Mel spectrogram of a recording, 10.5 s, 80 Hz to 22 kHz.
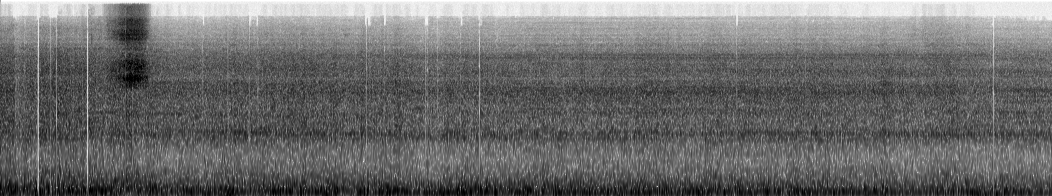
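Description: Steady, loud wind roar buffets the microphone throughout while riding a 2025 Kawasaki Ninja 650 motorcycle on a cold ride, with a continuous low rumble underneath and no break in the noise.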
